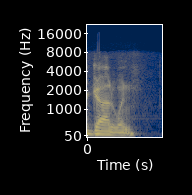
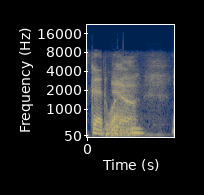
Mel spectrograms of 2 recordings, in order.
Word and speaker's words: Godwin: Is it Goodwin or Godwin? – Well, it's Godwin. Spelled Godwin, but it could be pronounced Goodwin.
